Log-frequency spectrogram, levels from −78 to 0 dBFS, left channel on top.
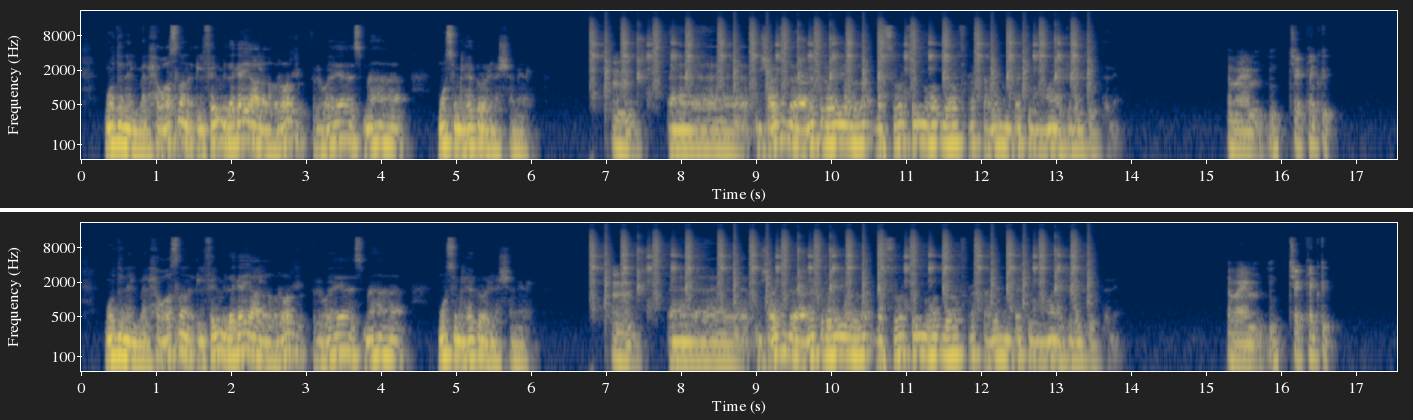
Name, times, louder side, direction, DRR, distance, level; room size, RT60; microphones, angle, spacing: voice 1, 0.3-4.3 4.8-6.0 7.8-13.8, equal, 75° left, 1.0 m, -20 dB
Rattle (instrument), 6.8-13.5, equal, ahead, 0.4 m, -28 dB
voice 2, 7.1-7.5 15.3-16.6, right 1 dB, 70° right, 1.2 m, -25 dB
3.9 x 2.2 x 3.2 m
head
